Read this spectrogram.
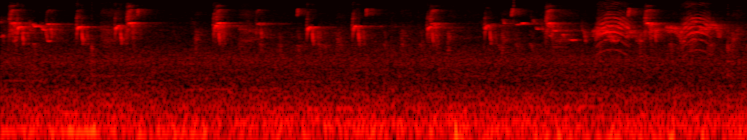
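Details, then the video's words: Unseen wild mockingbird singing enthusiastically during a morning walk: rapid changing phrases, sharp repeated chips, then looping buzzy slurred notes, all over a constant low background hum. "Mockingbird - Morning Walk"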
